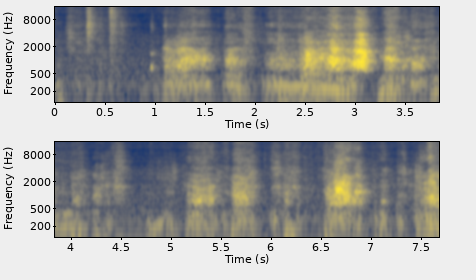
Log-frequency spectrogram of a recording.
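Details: Cairn Terrier dogs in a play fight, second round: rough, low growling bursts mixed with short snarls and yaps, in irregular clusters every second or so, loudest around the middle and near the end, with scuffling between.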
